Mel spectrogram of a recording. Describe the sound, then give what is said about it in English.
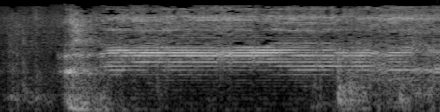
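Electric buzzer from a battery-powered demonstration: a faint, steady, high-pitched buzzing tone that sounds without a break through to the end. “I got a buzzer.”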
